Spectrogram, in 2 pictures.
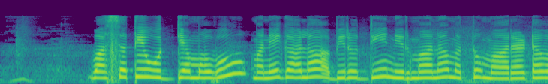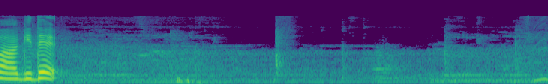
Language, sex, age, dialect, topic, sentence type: Kannada, female, 18-24, Mysore Kannada, banking, statement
